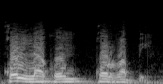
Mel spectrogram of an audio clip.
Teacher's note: وهذا إذا لم يقع بعدها لام أو راء. وإلا وجب الإدغام للتماثل في اللام والتقارب في الراء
